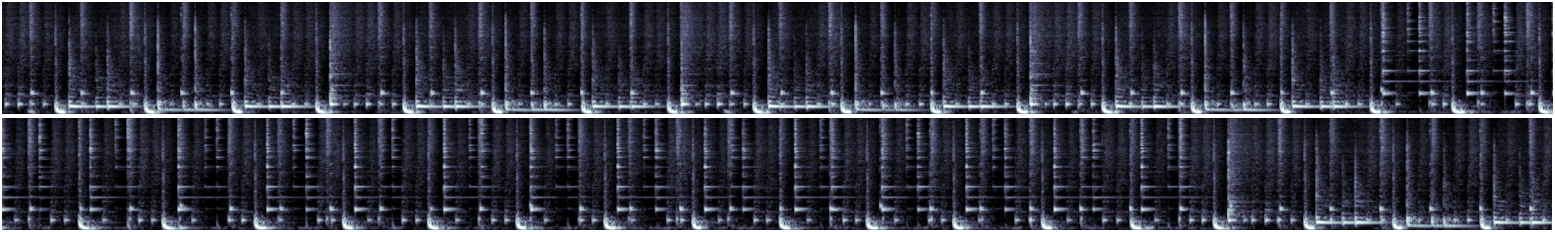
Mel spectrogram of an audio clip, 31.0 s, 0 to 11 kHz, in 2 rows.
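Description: Drum kit playing a seven-against-four independence pattern at 120 beats per minute: the left foot plays groupings of seven against a quarter-note pulse while the hands move around the kit. Low toms carry a repeating figure in the first half; from about halfway a high, ringing metal bell pattern takes over, and the tom figure comes back a few seconds before the end.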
